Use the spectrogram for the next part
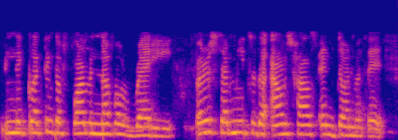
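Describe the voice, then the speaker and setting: A woman's voice: a little high, a little fast, lightly acted. A woman playing a sickly, bitter, complaining farm wife with old-fashioned rural phrasing in an amateur period drama. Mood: reproachful. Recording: muffled audio, distant microphone.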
